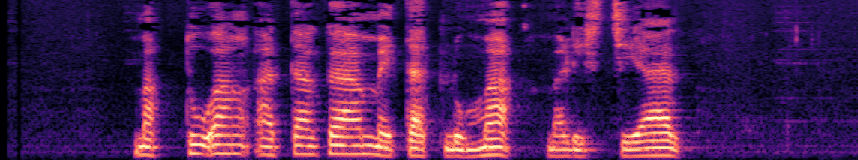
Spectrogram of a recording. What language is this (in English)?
Bunun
